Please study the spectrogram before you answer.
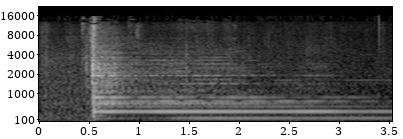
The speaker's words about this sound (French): La cloche du Jardin de la paix a retenti vendredi matin au siège de l'ONU pour la Journée internationale pour la paix.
